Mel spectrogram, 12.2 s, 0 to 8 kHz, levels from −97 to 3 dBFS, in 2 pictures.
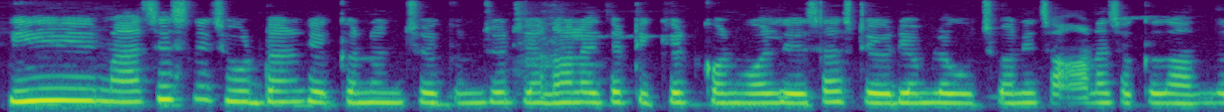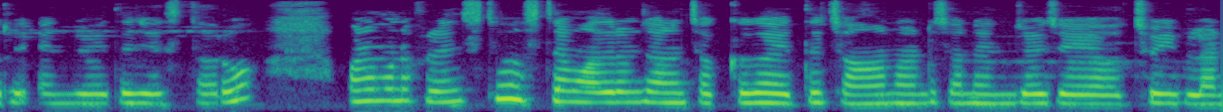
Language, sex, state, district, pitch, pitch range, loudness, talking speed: Telugu, female, Telangana, Nalgonda, 260 Hz, 250-280 Hz, -18 LUFS, 170 wpm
